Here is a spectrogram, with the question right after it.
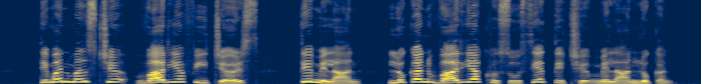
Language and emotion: Kashmiri, neutral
